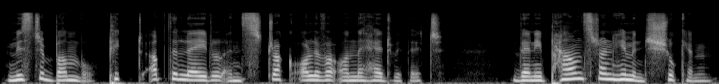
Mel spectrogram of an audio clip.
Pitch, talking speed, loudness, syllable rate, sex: 190 Hz, 185 wpm, -16 LUFS, 4.5 syllables/s, female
